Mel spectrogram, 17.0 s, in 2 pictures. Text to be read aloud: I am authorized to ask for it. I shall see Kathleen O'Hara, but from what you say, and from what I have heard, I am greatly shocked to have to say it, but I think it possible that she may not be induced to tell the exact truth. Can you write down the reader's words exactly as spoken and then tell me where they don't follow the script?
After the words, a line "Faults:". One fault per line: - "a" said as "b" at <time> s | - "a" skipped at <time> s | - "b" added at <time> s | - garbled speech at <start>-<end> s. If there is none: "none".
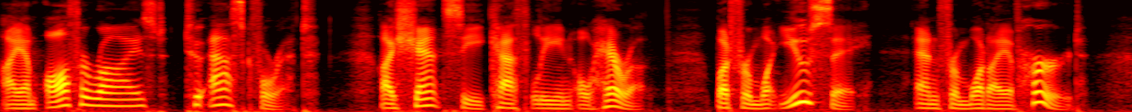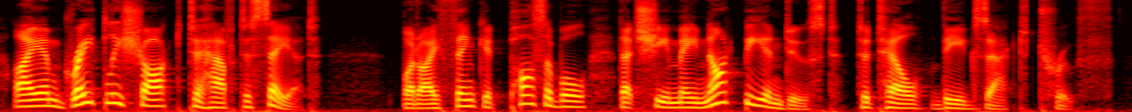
I am authorized to ask for it. I shan't see Kathleen O'Hara, but from what you say, and from what I have heard, I am greatly shocked to have to say it, but I think it possible that she may not be induced to tell the exact truth.
Faults:
- "shall" said as "shan't" at 3.0 s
